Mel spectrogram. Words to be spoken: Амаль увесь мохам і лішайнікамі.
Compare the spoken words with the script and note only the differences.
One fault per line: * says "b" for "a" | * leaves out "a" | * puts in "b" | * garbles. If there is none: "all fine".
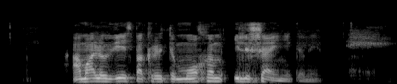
* puts in "пакрыты"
